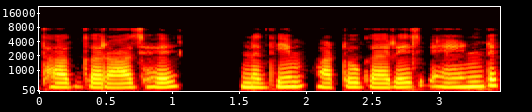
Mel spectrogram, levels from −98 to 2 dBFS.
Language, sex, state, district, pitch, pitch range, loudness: Hindi, female, Chhattisgarh, Balrampur, 210 Hz, 200-225 Hz, -22 LUFS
